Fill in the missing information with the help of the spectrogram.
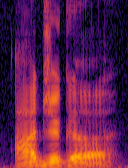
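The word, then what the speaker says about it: ajuga: i next we have adjaga i i'm guessing that's the pronunciation based on the little pronunciation guide a-j-u-g-a i have never seen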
